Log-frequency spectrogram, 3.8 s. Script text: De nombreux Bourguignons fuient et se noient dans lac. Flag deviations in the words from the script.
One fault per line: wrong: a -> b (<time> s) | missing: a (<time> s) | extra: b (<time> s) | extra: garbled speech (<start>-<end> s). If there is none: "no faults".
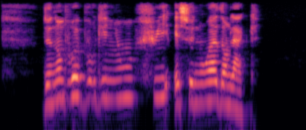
no faults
